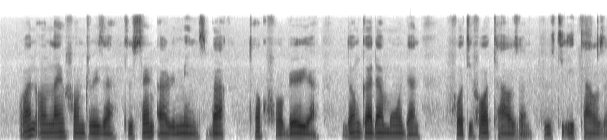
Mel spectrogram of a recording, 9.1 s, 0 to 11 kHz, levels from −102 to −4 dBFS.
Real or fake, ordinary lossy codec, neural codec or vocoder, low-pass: real; AAC, 64 kbps; none; 7.2 kHz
